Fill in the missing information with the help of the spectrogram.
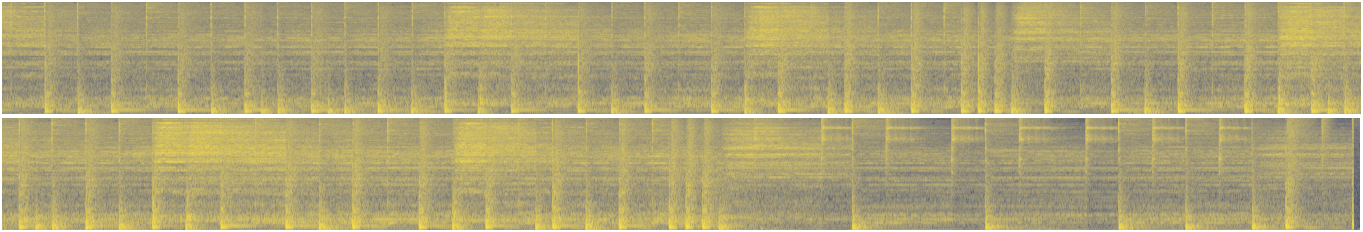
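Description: A drum pattern of kick, snare, hi-hats and cymbals playing in a steady groove, run through the FirePresser compressor and Kazrog True Iron saturation plugins while their settings are tweaked. It cuts off right at the end.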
